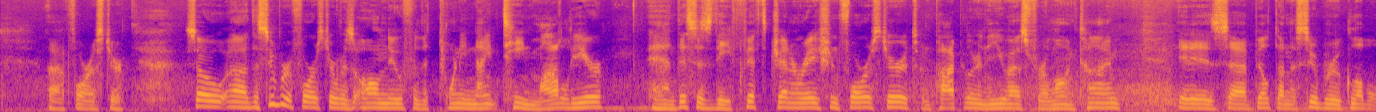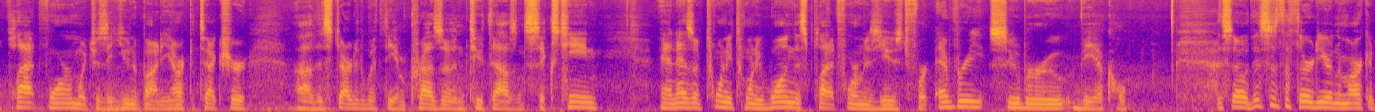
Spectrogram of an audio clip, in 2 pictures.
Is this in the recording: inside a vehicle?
yes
